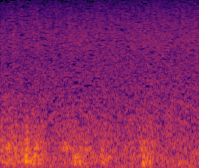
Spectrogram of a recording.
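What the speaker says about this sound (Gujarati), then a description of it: "અરવલ્લી જિલ્લામાં વહેલી સવારથી જ ધોધમાર વરસાદ વરસી રહ્યો છે" Heavy monsoon rain pours in a dense, continuous hiss in Aravalli district, Gujarat, with a low rumble of thunder underneath.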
